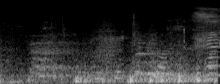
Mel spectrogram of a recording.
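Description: A horse cantering on the sand footing of an indoor arena, several hoofbeats in a row, with a voice in the background.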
